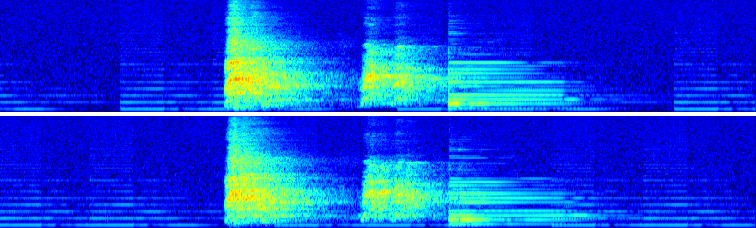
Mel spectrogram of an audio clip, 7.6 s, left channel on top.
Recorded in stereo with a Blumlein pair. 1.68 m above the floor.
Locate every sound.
2.2 s a dog barking: 65° left, 3.5 m; by 4.2 s 70° left, 4.5 m
4.5 s a guitar: 55° left, 2.5 m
